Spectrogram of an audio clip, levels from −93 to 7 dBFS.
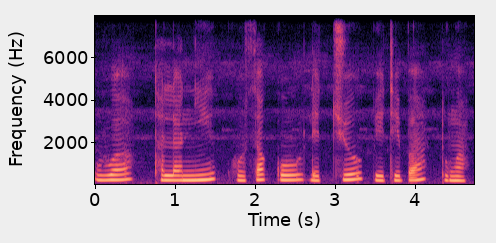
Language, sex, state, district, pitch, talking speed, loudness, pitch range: Garo, female, Meghalaya, South Garo Hills, 230 Hz, 75 wpm, -14 LUFS, 220-245 Hz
